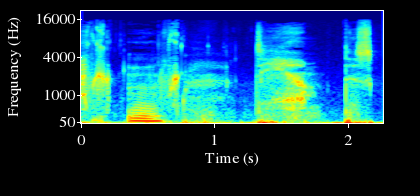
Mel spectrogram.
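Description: A man's voice giving a short low hummed "mm" about half a second in, then breathy whispered voice sounds.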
